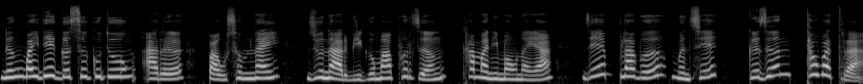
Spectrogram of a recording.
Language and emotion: Bodo, happy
